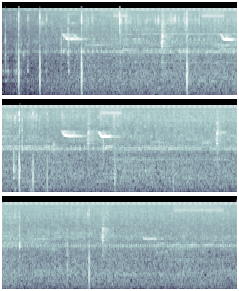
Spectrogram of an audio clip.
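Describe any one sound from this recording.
A gosling peeps in short, high chirps.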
